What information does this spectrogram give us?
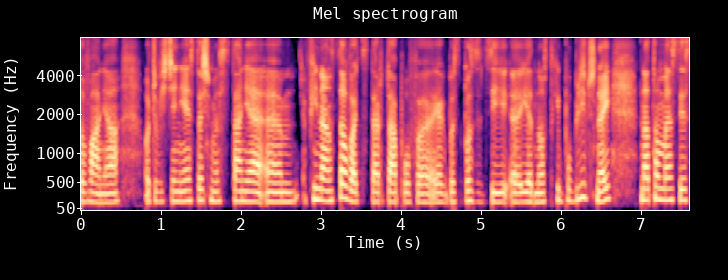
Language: Polish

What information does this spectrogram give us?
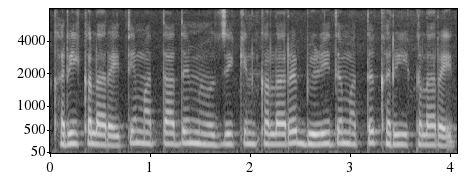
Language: Kannada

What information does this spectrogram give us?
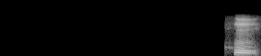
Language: Santali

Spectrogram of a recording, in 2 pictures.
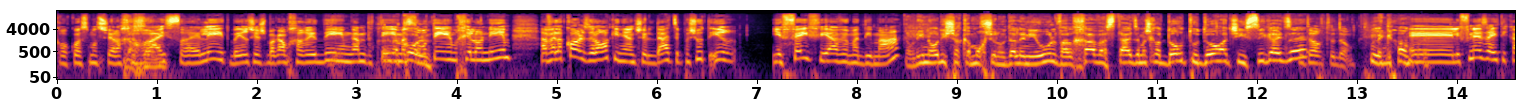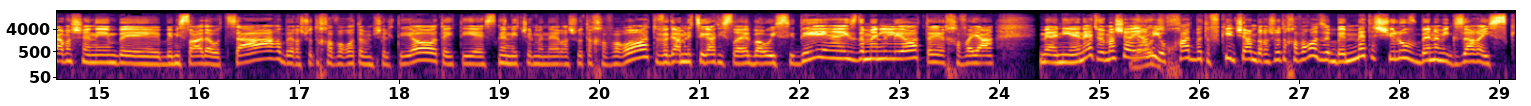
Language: Hebrew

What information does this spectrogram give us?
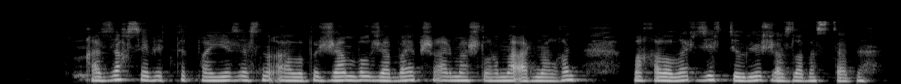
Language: Kazakh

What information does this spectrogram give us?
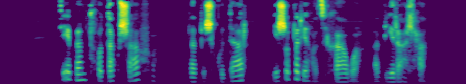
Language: Kabardian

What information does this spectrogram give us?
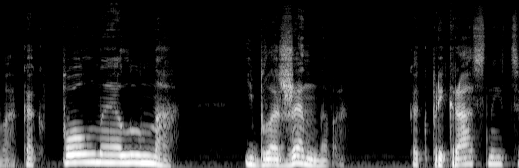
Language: Russian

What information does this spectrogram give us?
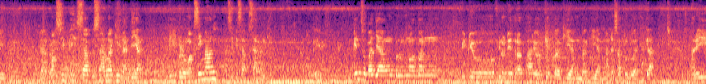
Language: Indonesian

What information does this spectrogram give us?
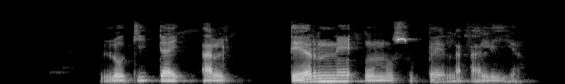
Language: Esperanto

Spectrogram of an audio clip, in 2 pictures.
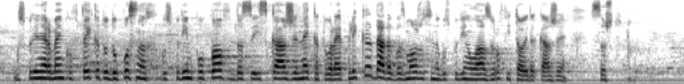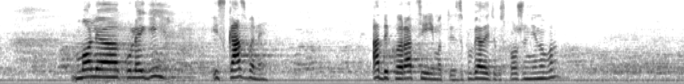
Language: Bulgarian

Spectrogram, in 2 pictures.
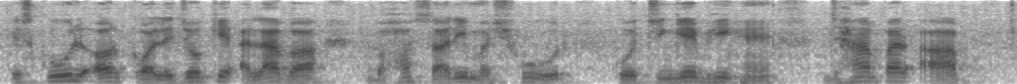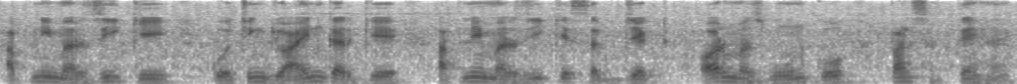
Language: Urdu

